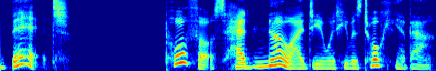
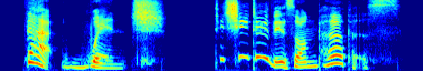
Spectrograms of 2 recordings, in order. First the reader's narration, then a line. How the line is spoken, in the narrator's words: Athos yawned gently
